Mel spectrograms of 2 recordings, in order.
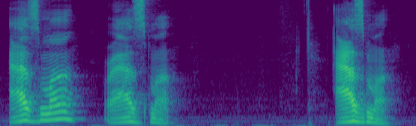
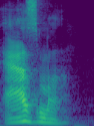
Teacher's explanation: the S is not silent. The TH is silent.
